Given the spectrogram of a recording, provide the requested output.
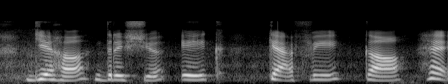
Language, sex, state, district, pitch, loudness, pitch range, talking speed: Hindi, female, Madhya Pradesh, Bhopal, 220 Hz, -17 LUFS, 200-250 Hz, 80 wpm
